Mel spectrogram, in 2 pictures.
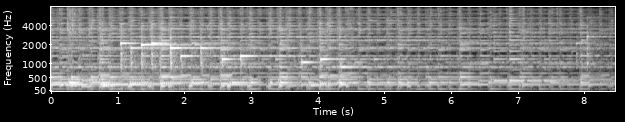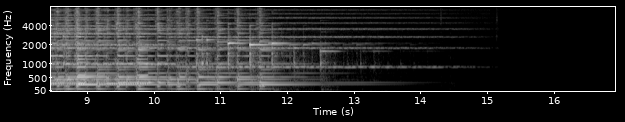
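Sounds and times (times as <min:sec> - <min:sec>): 
strings: 0:00.0 - 0:13.2.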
